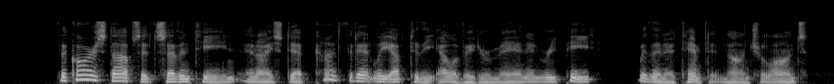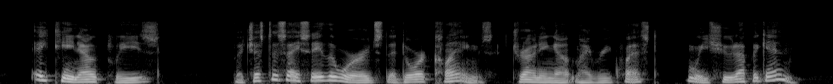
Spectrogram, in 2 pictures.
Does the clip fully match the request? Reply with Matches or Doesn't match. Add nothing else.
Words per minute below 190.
Matches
